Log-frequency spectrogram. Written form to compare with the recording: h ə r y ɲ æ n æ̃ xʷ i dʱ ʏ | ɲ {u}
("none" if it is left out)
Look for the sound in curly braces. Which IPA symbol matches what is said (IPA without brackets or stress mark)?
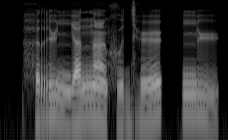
y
